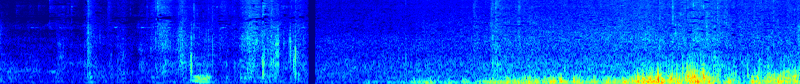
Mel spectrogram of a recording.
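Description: Wind buffeting the microphone outdoors: a low rumble that starts faint about three and a half seconds in and grows louder. Before it the sound is very quiet, with a few faint rustles, and it breaks off abruptly a little over two seconds in.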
